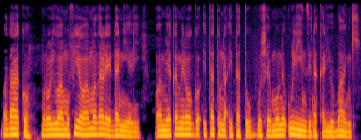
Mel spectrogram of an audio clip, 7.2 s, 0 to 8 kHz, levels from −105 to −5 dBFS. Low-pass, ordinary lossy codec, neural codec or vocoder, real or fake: 7.2 kHz; none; none; real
